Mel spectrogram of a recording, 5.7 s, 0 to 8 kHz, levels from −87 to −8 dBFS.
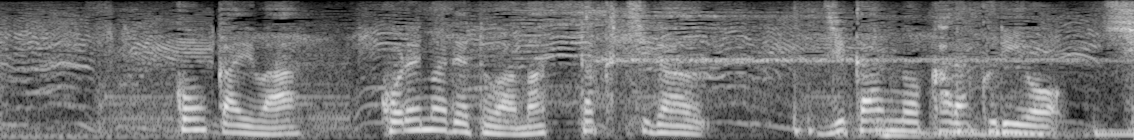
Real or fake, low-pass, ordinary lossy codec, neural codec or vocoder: real; none; none; none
